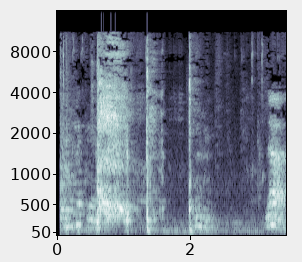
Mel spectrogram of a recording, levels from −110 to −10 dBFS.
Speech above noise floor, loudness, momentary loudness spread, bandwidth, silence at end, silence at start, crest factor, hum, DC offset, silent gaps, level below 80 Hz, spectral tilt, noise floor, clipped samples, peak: 32 dB; -15 LUFS; 20 LU; 11.5 kHz; 0 s; 0.05 s; 18 dB; none; under 0.1%; none; -40 dBFS; -2.5 dB/octave; -47 dBFS; under 0.1%; 0 dBFS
